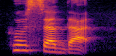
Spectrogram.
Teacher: It's a question, but you can't answer it with yes or no, so the pitch goes down.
